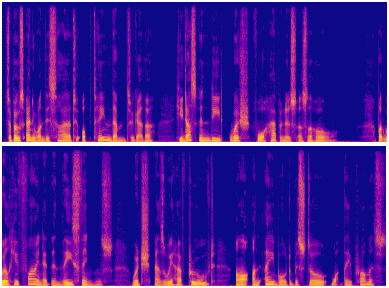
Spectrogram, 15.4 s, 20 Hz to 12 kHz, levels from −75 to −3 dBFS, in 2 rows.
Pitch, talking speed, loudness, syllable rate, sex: 140 Hz, 140 wpm, -20 LUFS, 4.4 syllables/s, male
